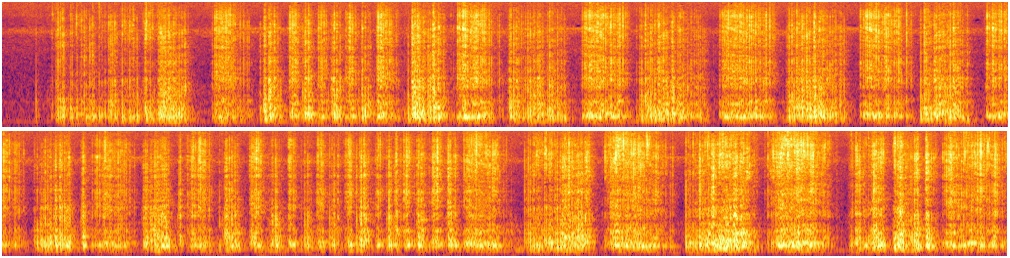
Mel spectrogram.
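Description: The teeth and tail of a pink plastic comb are scratched across the strips of a large, flat woven plastic sleeping mat. Steady rounds of dry, raspy scratching strokes follow one another with brief pauses between them. The sound is fairly low and dull, with little bright content.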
